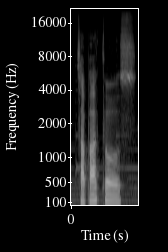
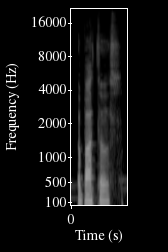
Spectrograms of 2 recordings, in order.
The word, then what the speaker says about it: zapatos: Although you may already know this, but C and Z in Spanish is pronounced as a the. Zapatos.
